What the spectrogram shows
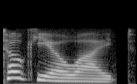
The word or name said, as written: Tokyoite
